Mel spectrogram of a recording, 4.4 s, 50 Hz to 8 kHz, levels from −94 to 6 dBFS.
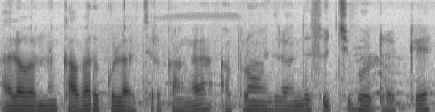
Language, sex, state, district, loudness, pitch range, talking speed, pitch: Tamil, male, Tamil Nadu, Kanyakumari, -21 LUFS, 110-125 Hz, 135 wpm, 115 Hz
